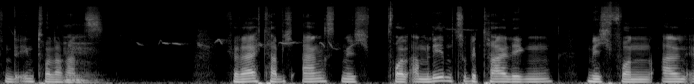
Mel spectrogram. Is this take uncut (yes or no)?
no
